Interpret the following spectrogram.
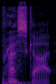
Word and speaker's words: Prescott: you think it's pronounced the name is spelled p-r-e-s-c-o-t-t what is that place called that's prescott my guy prashadi in arizona people get people from arizona specifically get pissed off when you call it prescott because it's pronounced prescott arizona you people you people are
